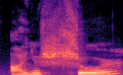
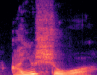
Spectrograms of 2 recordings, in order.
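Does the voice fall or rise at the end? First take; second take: rise; fall. First: The voice rises at the end. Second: The voice falls at the end. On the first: The speaker calls it right. "mình sẽ là are you sure?" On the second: The speaker calls it wrong. "Chứ nó không đọc là"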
